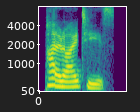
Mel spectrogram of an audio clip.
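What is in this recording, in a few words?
"pyrites", Indian English; Dictionary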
